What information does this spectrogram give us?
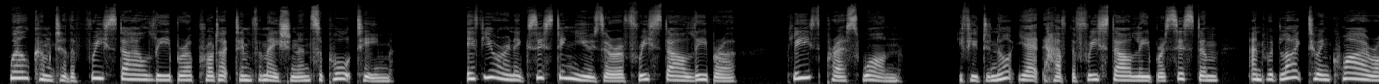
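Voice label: interactive voice response Sample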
